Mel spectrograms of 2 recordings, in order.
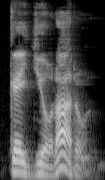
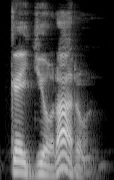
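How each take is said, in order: No difference in how they are said.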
